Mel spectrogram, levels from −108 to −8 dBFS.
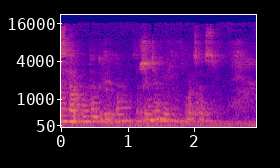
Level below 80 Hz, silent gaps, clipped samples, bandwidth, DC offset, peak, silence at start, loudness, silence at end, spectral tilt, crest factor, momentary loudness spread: -62 dBFS; none; under 0.1%; 16.5 kHz; under 0.1%; -26 dBFS; 0 s; -45 LUFS; 0 s; -4 dB/octave; 18 dB; 11 LU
